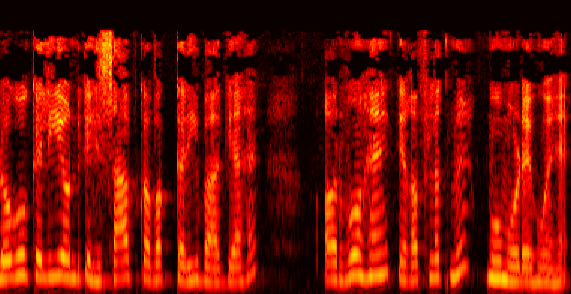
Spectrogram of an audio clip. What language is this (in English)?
Urdu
